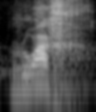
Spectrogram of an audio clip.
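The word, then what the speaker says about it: רוח: Roach así como suena se pronuncia la c en hebreo como J ruaj se le salló y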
